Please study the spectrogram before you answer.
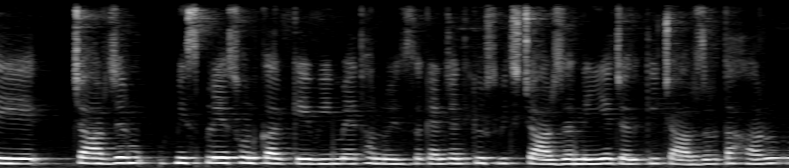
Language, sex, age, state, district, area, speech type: Punjabi, female, 18-30, Punjab, Shaheed Bhagat Singh Nagar, urban, spontaneous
